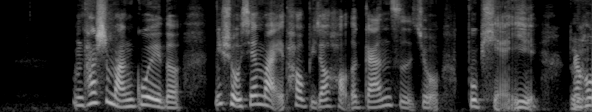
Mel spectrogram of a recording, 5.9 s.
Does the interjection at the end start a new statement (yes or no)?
no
